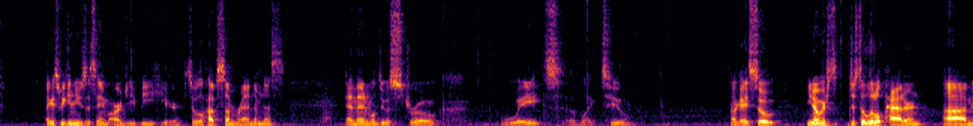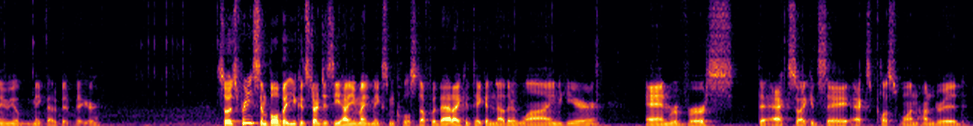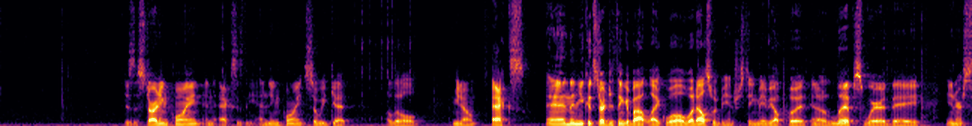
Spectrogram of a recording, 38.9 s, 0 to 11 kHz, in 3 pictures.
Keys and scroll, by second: 2.4 super+s, 8.1 super+s, 8.4 super+Tab, 8.8 super+r, 9.9 super+r, 10.5 super+r, 13.8 super+s, 14.0 super+Tab, 14.3 super+r, 18.1 super+Tab, 19.9 super+c, 21.1 super+v, 25.6 super+s, 29.0 super+x, 29.2 super+s, 29.6 super+Tab, 35.3 super+Tab.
